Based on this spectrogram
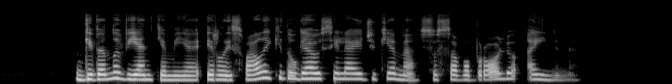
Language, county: Lithuanian, Utena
